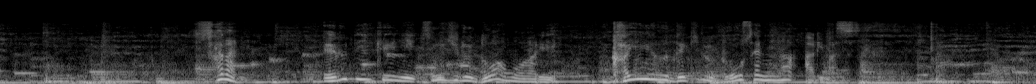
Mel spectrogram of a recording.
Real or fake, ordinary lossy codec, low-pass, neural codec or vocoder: fake; none; none; codec, 16 kHz, 4 kbps, FreqCodec, smaller model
